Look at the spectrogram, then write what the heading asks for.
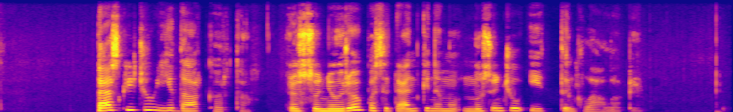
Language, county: Lithuanian, Alytus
